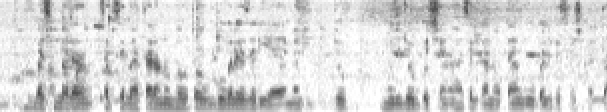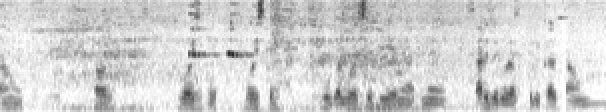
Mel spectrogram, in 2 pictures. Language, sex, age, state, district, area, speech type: Urdu, male, 45-60, Uttar Pradesh, Muzaffarnagar, urban, spontaneous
